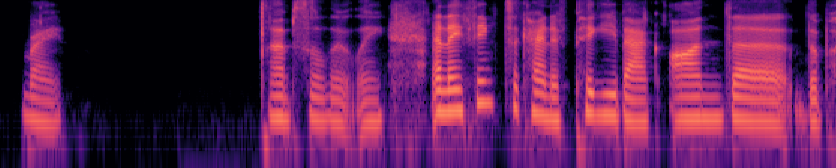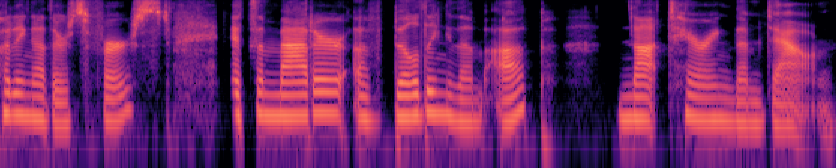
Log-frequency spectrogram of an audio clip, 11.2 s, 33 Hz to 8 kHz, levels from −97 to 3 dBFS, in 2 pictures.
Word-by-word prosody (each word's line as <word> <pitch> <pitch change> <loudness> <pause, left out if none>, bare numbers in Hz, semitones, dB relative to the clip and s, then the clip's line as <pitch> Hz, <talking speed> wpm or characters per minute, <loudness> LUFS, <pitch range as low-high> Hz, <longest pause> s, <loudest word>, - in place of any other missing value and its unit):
Right. 155 -3 -7 1.4
Absolutely, 160 -2 -4 0.3
and 210 +2 +5
I 215 - +8
think 280 +4 -2
to 235 - -3
kind 195 -6 +1
of 160 - -7
piggyback 185 -6 0
on 170 0 +2
the 160 -3 +1
the 150 - -6
putting 190 +2 -3
others 145 -3 +2
first, 160 +7 +2 0.4
it's 195 +1 0
a - - 0
matter 185 +2 +4
of 170 -3 -5
building 185 +2 -1
them 155 -1 -7
up, 160 +9 -1 0.5
not 170 0 +3
tearing 165 -3 -2
them 145 -1 -5
down. 150 - 0
170 Hz, 140 wpm, -26 LUFS, 155-190 Hz, 1.4 s, I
